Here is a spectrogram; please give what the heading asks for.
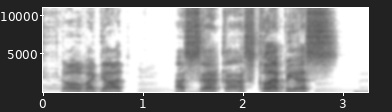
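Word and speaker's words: Asclepius: Askepius. Askeepas. Okay. L is silent.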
